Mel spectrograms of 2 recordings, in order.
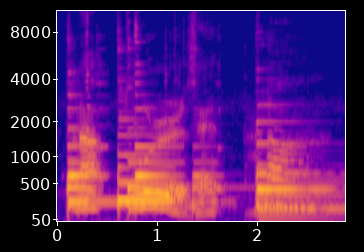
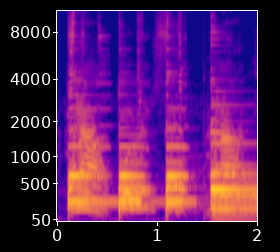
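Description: First: The second count, 둘, gets a strong accent. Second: All four counts get equal, even stress.

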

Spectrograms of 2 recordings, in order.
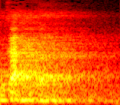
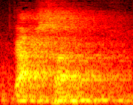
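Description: First: The s sounds like th, between the teeth. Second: The s is apical, made with the tongue tip. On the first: This is a southern pronunciation. "o cata, interdental" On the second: This is the northern pronunciation. "Lo que antes era arriba, en el norte"

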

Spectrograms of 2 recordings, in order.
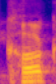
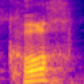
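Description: First: The name is said with an American pronunciation. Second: The name is said with a German pronunciation. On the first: "but Americans say Koch" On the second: "Before it was Koch"

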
